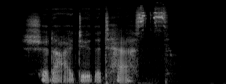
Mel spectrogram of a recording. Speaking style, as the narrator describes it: Castiel asks him gently

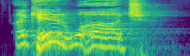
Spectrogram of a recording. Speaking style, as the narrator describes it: he yelled

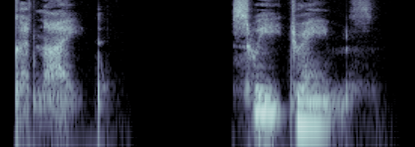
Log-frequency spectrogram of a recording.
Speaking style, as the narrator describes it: whispered

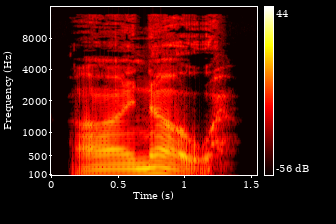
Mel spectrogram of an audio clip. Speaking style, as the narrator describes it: rumbled Sergeant Madden

